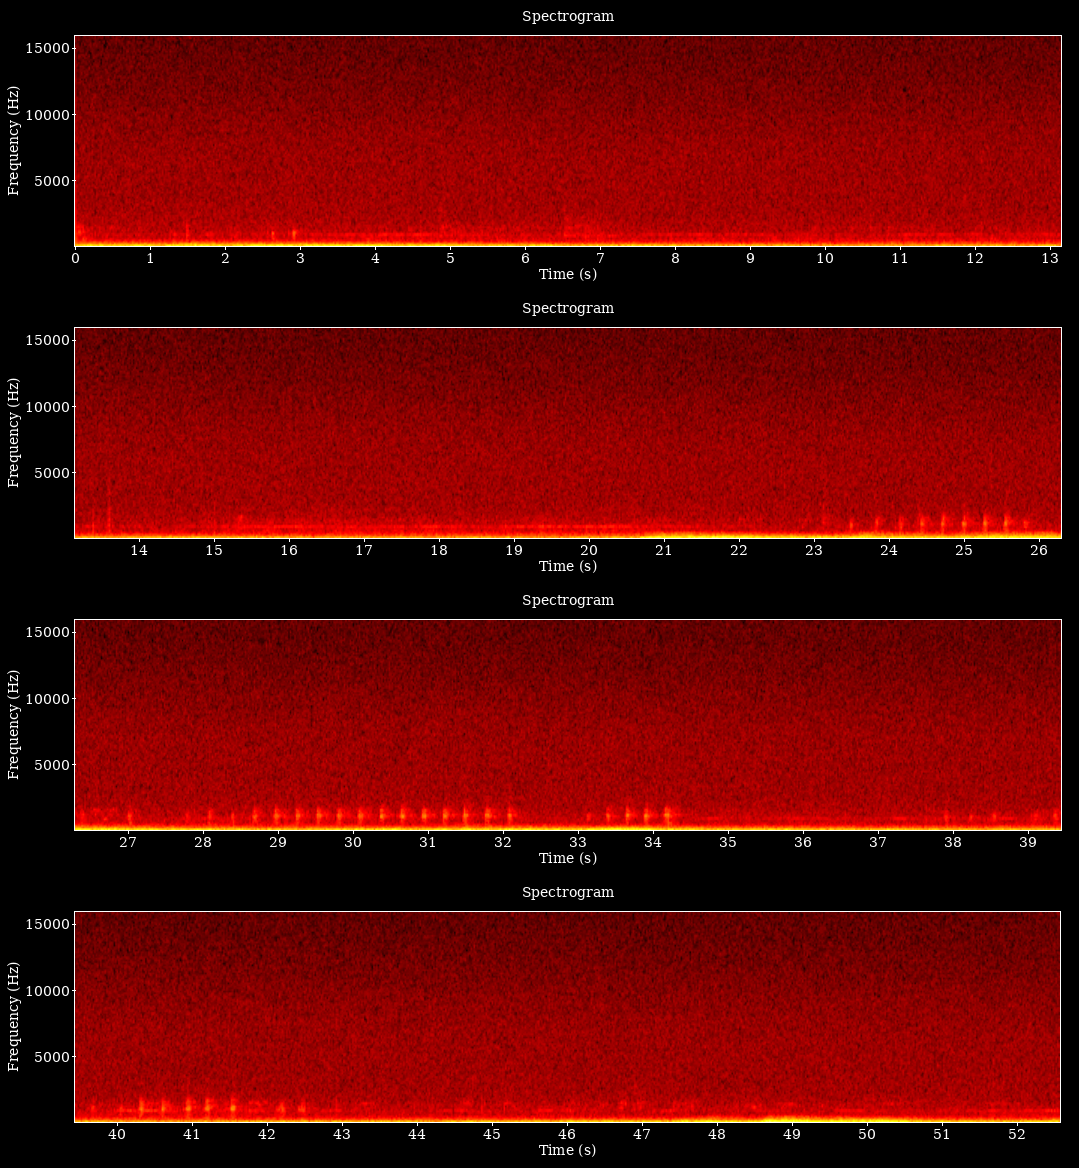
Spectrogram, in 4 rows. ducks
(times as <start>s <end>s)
40.0s 42.6s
